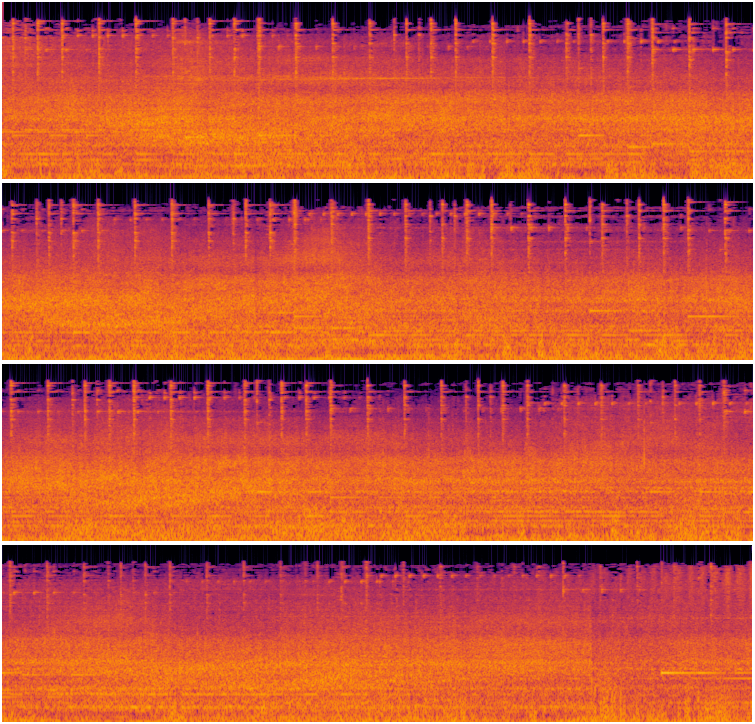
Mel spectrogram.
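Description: Steady rush of wind on the camera microphone and tyre noise from a bicycle riding along a road, with faint background music over it.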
